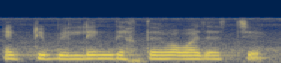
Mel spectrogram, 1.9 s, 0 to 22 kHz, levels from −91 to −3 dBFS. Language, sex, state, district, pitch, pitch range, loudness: Bengali, female, Assam, Hailakandi, 195 Hz, 190-200 Hz, -13 LUFS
